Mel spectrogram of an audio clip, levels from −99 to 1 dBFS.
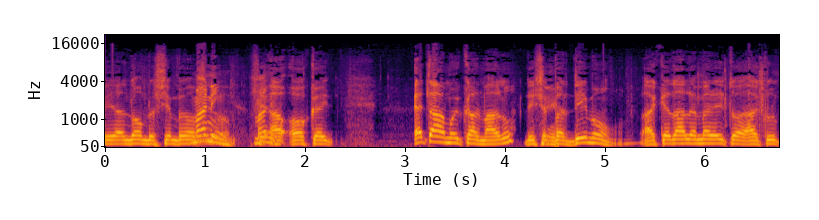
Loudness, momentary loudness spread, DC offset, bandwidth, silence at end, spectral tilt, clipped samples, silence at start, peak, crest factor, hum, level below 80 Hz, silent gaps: -19 LUFS; 5 LU; under 0.1%; 15 kHz; 0 s; -7 dB/octave; under 0.1%; 0 s; -2 dBFS; 16 dB; none; -50 dBFS; none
